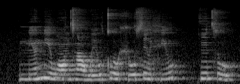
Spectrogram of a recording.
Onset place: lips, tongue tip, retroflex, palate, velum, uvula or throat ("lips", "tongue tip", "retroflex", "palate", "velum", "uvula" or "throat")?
lips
